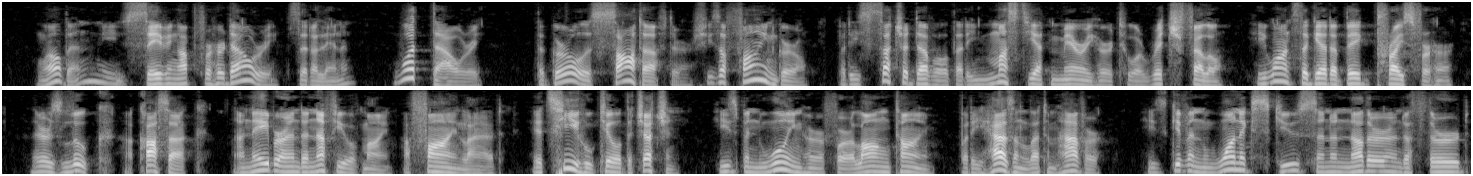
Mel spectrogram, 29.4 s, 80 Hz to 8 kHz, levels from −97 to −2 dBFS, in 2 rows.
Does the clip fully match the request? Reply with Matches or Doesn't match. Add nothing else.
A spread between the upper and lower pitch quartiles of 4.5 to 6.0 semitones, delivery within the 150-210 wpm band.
Matches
